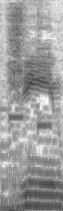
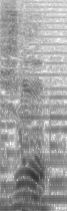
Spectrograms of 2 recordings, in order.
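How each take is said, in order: First: The name is said with English pronunciation. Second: The name is said with French pronunciation. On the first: "I know it says Jean" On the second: "French pronunciations like Jean"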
